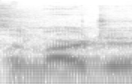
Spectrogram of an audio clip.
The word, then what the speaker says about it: Samardzija: with starting pitcher Jeff Samardzija. Is that how you pronounce it? You always see the debates on Twitter and stuff. Samardzija would be correct. Yeah, that would be correct. Absolutely.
